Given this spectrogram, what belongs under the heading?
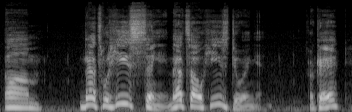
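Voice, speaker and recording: A man's voice: high voice, huge pitch swings, moderate pace, a little mellow, husky, no echo. A man teaching a singing lesson. He is losing his voice and stops his explanation to demonstrate screams. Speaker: vocal coach.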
